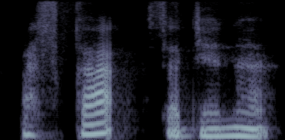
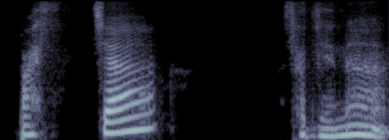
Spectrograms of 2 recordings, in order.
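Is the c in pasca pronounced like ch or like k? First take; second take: k; ch. First: The c in pasca sounds like k. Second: The c in pasca sounds like ch. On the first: The speaker calls it wrong. "bukan ... Kalau C dibaca K" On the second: The speaker calls it right. "C ya dibaca C saja"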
